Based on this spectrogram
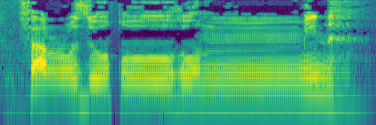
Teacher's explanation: لابد من بيان الهاء المتطرفة الساكنة كهذا المثال هكذا فارزقوهم منه، نبين سكون النون ونبين سكون الهاء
